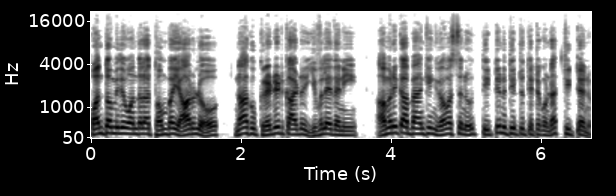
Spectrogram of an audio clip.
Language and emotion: Telugu, angry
